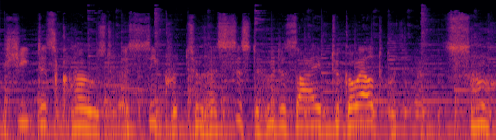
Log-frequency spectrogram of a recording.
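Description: A man voicing a grieving, dignified old father in an audio drama, with halting, formal, archaic phrasing. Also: high-pitched, loud music behind the voice, pitched above the performer's own voice. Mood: sorrowful, confiding.

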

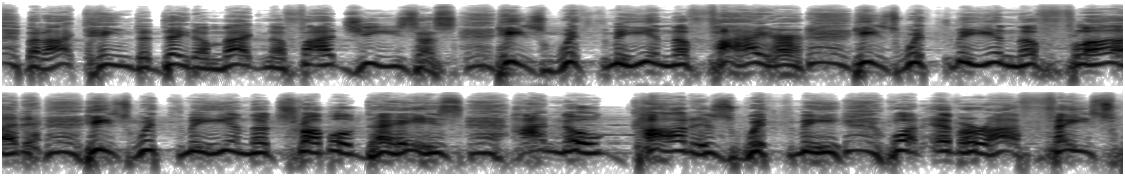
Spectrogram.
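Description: A man preaching a fervent sermon as a pastor, with a raspy, strained voice and an emphatic, repetitive, exhorting delivery. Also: high-pitched, pushed and bright. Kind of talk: fervent Pentecostal-style sermon.

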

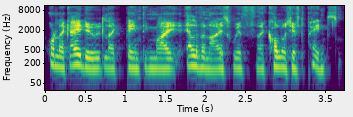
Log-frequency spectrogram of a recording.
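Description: A man co-hosting a casual hobby podcast, speaking with a level, flat delivery. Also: a little high, normal speed. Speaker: podcast co-host.

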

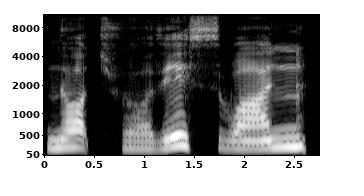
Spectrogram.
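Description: A woman's voice: mid-range voice, steady tone, extremely slow, vocal fry, clear, resonant tone, dry recording, studio quality, voice pushed down. A woman voicing a huge, hungry, blood-soaked male hare monster who murmurs in broken grammar. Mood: menacing.

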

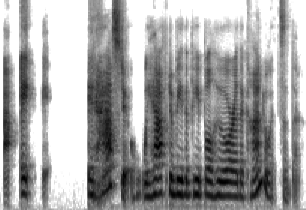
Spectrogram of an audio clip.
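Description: A woman's voice: lowish voice, a little fast, a bit bright. A woman hosting a podcast in a casual conversational interview, speaking in an effusive, emphatic way. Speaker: podcast host and grief expert.

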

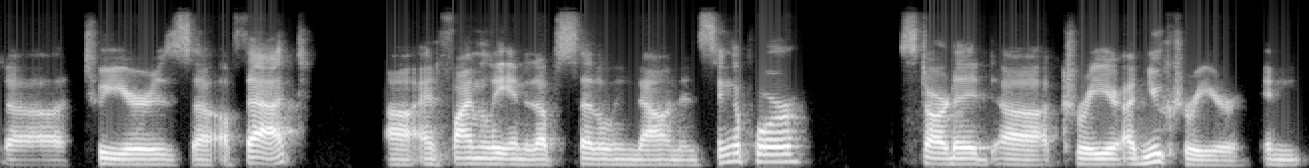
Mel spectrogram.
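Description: A middle-aged American man with a low voice talks through his story in an easygoing way. He pads his sentences with "uh" and often starts them over. The recording is dry, with no room sound. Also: dry recording. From Los Angeles, California. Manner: relaxed, many fillers and restarts. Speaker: podcast guest, startup founder. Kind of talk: conversational interview answers.

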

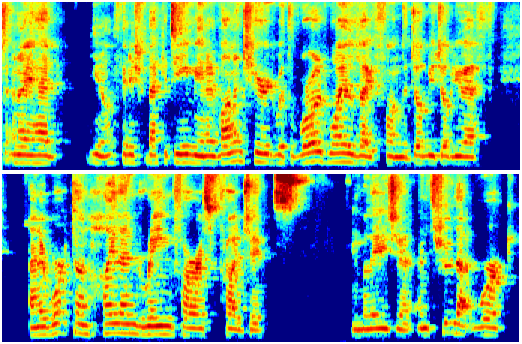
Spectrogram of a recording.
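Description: A man with an Irish accent giving articulate, explanatory interview answers in a storytelling way. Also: fairly high pitch. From Ireland. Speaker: guest, head of a research firm. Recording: roomy, echoey sound.

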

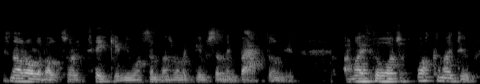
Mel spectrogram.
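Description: A man's voice: fairly low pitch, quick pace, vocal fry. A middle-aged Welsh man from Cardiff chatting casually as a podcast guest, rambling with lots of ums, uhs and restarts. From Wales. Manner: rambling, hesitant, many fillers and restarts. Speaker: guest, event organiser. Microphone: remote online call. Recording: dull lo-fi online call audio.

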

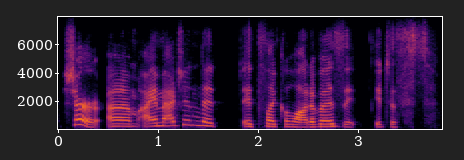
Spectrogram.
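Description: A woman's voice: mid-range voice, lively intonation, moderate pace, sharp tone, no echo. A woman in her thirties, born in Scotland and raised in France, talking casually as a podcast guest, with many ums and restarts. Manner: chatty, many ums and restarts, laughs easily. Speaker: podcast guest, quality and compliance manager. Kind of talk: casual interview talk.

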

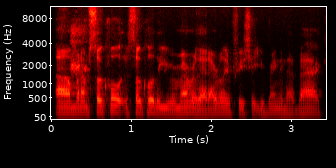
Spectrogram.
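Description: A man hosting a podcast interview, supportive and warm toward his former student, with quick short replies. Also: medium pitch, steady tone. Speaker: podcast host, former teacher. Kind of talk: interview chat.

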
